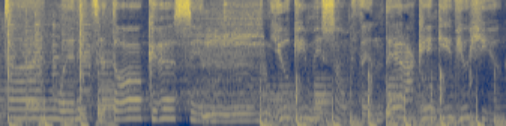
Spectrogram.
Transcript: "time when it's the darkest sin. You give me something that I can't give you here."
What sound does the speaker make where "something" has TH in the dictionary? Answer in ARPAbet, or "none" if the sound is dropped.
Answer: TH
